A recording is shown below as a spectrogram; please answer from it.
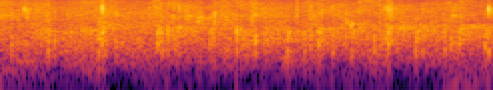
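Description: A workshop audience breaks into brief, lively applause, a crowded patter of many hands clapping at close range that stays fairly even throughout.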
